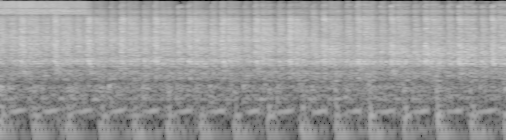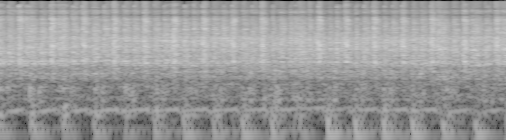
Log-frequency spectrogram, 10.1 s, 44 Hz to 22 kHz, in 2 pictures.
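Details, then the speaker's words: Moto 4 quad cranked: quick, light, even chugging at about three a second with no firm resistance. It fired briefly, then lost compression once the oil burned off the rings; it needs new piston rings. "No good. Compression's too light. You could hear it in the exhaust."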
